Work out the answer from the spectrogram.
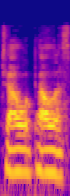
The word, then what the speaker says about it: Tamalpais: Tamalpais? Tamalpais Exchange. Do you know of the Tamalpais Mountain I found it California? when I looked it up was looking them up. It came up Tamalpais Mountain.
